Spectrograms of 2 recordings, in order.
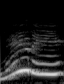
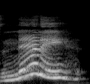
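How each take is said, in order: First: Very high, loud shriek; shrieked copycat call for the nanny; screaming. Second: Loud, raised call for help; acted tutor's scream. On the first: Acted. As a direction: scream it at the top of the voice. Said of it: "And I scream". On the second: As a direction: holler for the nanny, higher and louder. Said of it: "And then he screams".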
